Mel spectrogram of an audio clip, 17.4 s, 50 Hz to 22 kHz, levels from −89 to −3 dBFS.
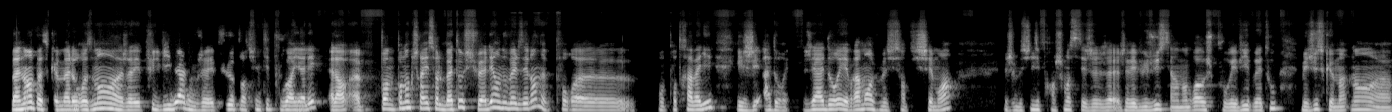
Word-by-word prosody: Ben 150 Hz, 0 st, +9 dB
non, 200 Hz, +5 st, +7 dB
parce 160 Hz, -4 st, +3 dB
que 145 Hz, -, -1 dB
malheureusement, 150 Hz, +5 st, +4 dB
heu, -, -, +4 dB
j'avais 135 Hz, 0 st, +2 dB
plus 140 Hz, +4 st, -6 dB
de -, -, -2 dB
visa 160 Hz, +8 st, +4 dB
donc 150 Hz, -7 st, -1 dB
j'avais 130 Hz, 0 st, 0 dB
plus 130 Hz, +6 st, -5 dB
l'opportunité 150 Hz, 0 st, -3 dB
de -, -, -8 dB
pouvoir 145 Hz, -2 st, +2 dB
y 140 Hz, -, +1 dB
aller. 210 Hz, +10 st, +1 dB
Alors, 135 Hz, +1 st, +2 dB
heu, -, -, 0 dB, 0.2 s
pendant 175 Hz, -2 st, +3 dB
pendant 200 Hz, +6 st, +3 dB
que 220 Hz, -, -6 dB
je -, -, -4 dB
travaillais 190 Hz, -1 st, +3 dB
sur 185 Hz, -1 st, 0 dB
le 160 Hz, -, 0 dB
bateau, 155 Hz, +9 st, +4 dB
je 230 Hz, -, -3 dB
suis 165 Hz, -, -1 dB
allé 155 Hz, +7 st, +5 dB
en 225 Hz, -, +3 dB
Nouvelle-Zélande, 190 Hz, -, 0 dB
pour 145 Hz, -2 st, -3 dB
heu, 130 Hz, -2 st, -3 dB, 0.3 s
pour 135 Hz, -2 st, -10 dB
pour 145 Hz, +3 st, -8 dB
travailler 155 Hz, +8 st, +1 dB, 0.3 s
et 135 Hz, -, -1 dB
j'ai 130 Hz, +3 st, -3 dB
adoré 130 Hz, -3 st, -4 dB, 0.2 s
J'ai 125 Hz, +6 st, 0 dB
adoré 160 Hz, +2 st, +3 dB
et -, -, +6 dB
vraiment 155 Hz, +5 st, +2 dB
je -, -, -16 dB
me 130 Hz, -1 st, -5 dB
suis 115 Hz, -, -11 dB
senti 135 Hz, -, -12 dB
chez 140 Hz, -, -2 dB
moi. 155 Hz, +8 st, -2 dB, 0.6 s
Je 125 Hz, +1 st, -8 dB
me 120 Hz, -, -5 dB
suis 120 Hz, +6 st, -6 dB
dit: 150 Hz, -, 0 dB
«Franchement, 130 Hz, +3 st, -6 dB
si 140 Hz, -2 st, -6 dB
j'a 120 Hz, +1 st, -4 dB
j'a 125 Hz, +2 st, -1 dB
j'avais 125 Hz, -1 st, 0 dB
vu 120 Hz, +1 st, -3 dB
juste, 155 Hz, +4 st, -1 dB
c'est 120 Hz, -, -7 dB
un 115 Hz, 0 st, -2 dB
endroit 135 Hz, +5 st, +1 dB
où -, -, 0 dB
je 140 Hz, -, -6 dB
pourrais 120 Hz, -1 st, -1 dB
vivre 140 Hz, +2 st, -2 dB
et 130 Hz, -, -1 dB
tout». 190 Hz, +9 st, -4 dB, 0.3 s
Mais, 130 Hz, -, -2 dB
juste 160 Hz, +6 st, -4 dB
que -, -, -3 dB
maintenant, 130 Hz, -2 st, -3 dB
145 Hz, 260 wpm, -22 LUFS, 130-160 Hz, 0.6 s, Ben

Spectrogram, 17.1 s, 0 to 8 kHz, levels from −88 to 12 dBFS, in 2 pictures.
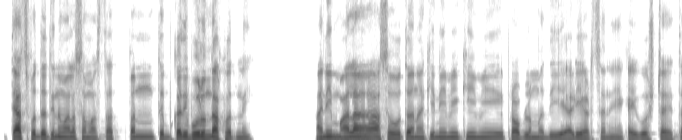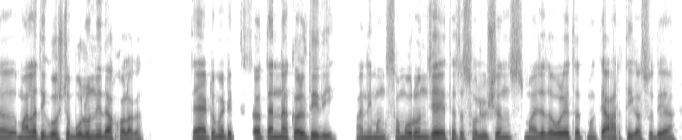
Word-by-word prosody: त्याच 130 Hz, +1 st, +7 dB
पद्धतीने 130 Hz, -2 st, +1 dB
मला 120 Hz, -1 st, +1 dB
समजतात, 100 Hz, -1 st, -4 dB, 0.2 s
पण 130 Hz, -1 st, -1 dB
ते 135 Hz, -, +2 dB
कधी 135 Hz, +1 st, +5 dB
बोलून 145 Hz, +1 st, +6 dB
दाखवत 120 Hz, -5 st, +3 dB
नाही. 95 Hz, -2 st, -6 dB, 0.8 s
आणि 125 Hz, +4 st, +3 dB
मला 120 Hz, +1 st, +4 dB, 0.2 s
असं 140 Hz, +3 st, -1 dB
होतं 130 Hz, -3 st, +1 dB
ना, 115 Hz, -, -2 dB
की 115 Hz, -, -3 dB
नेहमी 115 Hz, 0 st, -1 dB
की 115 Hz, -1 st, -2 dB
मी 110 Hz, -1 st, -2 dB
प्रॉब्लममध्ये 100 Hz, 0 st, -2 dB
आहे. 100 Hz, -1 st, +1 dB
अडी-अडचण 100 Hz, -1 st, -3 dB
आहे 90 Hz, -1 st, -7 dB
काही 100 Hz, 0 st, -2 dB
गोष्ट 105 Hz, +1 st, -4 dB
आहे. 95 Hz, -2 st, -1 dB
तर 115 Hz, +2 st, -1 dB
मला 120 Hz, +3 st, +2 dB
ती 135 Hz, -, +1 dB
गोष्ट 125 Hz, +1 st, -1 dB
बोलून 130 Hz, +2 st, +1 dB
नाही 135 Hz, -2 st, +2 dB
दाखवावं 110 Hz, -4 st, +2 dB
लागत. 90 Hz, 0 st, -8 dB, 0.6 s
ते 125 Hz, -, +1 dB
ऑटोमॅटिक 130 Hz, +4 st, -1 dB, 0.4 s
त्यांना 120 Hz, +2 st, +2 dB
कळते 115 Hz, +2 st, +4 dB
ती. 115 Hz, +4 st, -3 dB, 0.3 s
आणि 100 Hz, +2 st, -4 dB
मग 110 Hz, +1 st, -3 dB
समोरून 115 Hz, +4 st, 0 dB
जे 120 Hz, +1 st, +5 dB
आहे, 105 Hz, -, +5 dB
त्याचं 110 Hz, +1 st, -5 dB
सोल्युशन्स 105 Hz, +3 st, -4 dB
माझ्याजवळ 110 Hz, +1 st, +2 dB
येतात. 105 Hz, -3 st, +1 dB
मग 100 Hz, 0 st, -7 dB
ते -, -, +4 dB
आर्थिक 110 Hz, +2 st, -1 dB
असुद्या 95 Hz, -1 st, -2 dB
115 Hz, 185 wpm, -25 LUFS, 105-125 Hz, 0.8 s, त्याच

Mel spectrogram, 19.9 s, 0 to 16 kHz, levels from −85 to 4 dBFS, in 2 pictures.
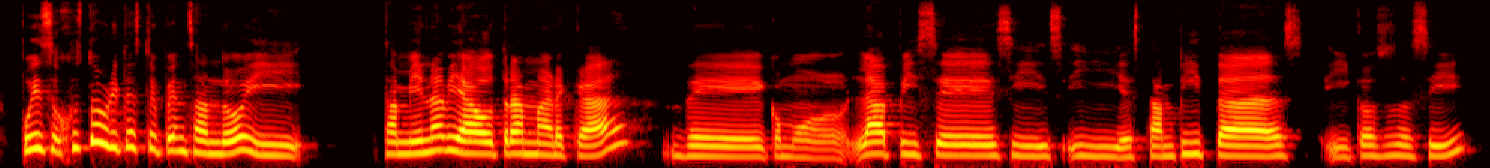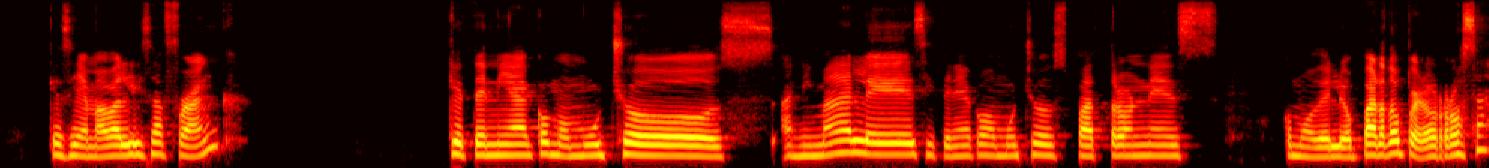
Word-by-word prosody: Pues, 300 Hz, 0 st, +2 dB
justo 335 Hz, -, 0 dB
ahorita 350 Hz, -5 st, +3 dB
estoy 335 Hz, -2 st, -5 dB
pensando 255 Hz, -2 st, +2 dB
y 205 Hz, -, -4 dB, 0.5 s
También 230 Hz, +2 st, 0 dB
había 255 Hz, -6 st, +6 dB
otra 230 Hz, +1 st, +3 dB
marca 200 Hz, -, 0 dB, 0.3 s
de 180 Hz, -3 st, -3 dB
como 165 Hz, -5 st, -8 dB
lápices, 205 Hz, -3 st, -1 dB
y 185 Hz, -1 st, -5 dB
s 185 Hz, -, -15 dB
y 180 Hz, -2 st, -8 dB
estampitas 185 Hz, 0 st, +1 dB
y 170 Hz, -, -11 dB
cosas 195 Hz, +1 st, -6 dB
así, 195 Hz, -, -6 dB, 0.4 s
que 205 Hz, -2 st, -3 dB
se 195 Hz, -, -2 dB
llamaba 185 Hz, 0 st, +2 dB
Lisa 210 Hz, +2 st, +1 dB
Frank. 215 Hz, -, -2 dB, 1.5 s
Que 225 Hz, -, +5 dB
tenía 205 Hz, 0 st, 0 dB
como 210 Hz, -3 st, -1 dB
muchos 195 Hz, -2 st, +2 dB
animales 215 Hz, +2 st, 0 dB
y 200 Hz, -, -8 dB
tenía 185 Hz, +1 st, -6 dB
como 200 Hz, -1 st, -4 dB
muchos 195 Hz, +1 st, -5 dB
patrones 195 Hz, -, -3 dB, 0.4 s
como 185 Hz, -3 st, -5 dB
de 175 Hz, 0 st, +1 dB
leopardo, 205 Hz, +6 st, +5 dB
pero 180 Hz, -5 st, +3 dB
rosa. 210 Hz, +10 st, 0 dB
195 Hz, 120 wpm, -24 LUFS, 185-225 Hz, 1.5 s, había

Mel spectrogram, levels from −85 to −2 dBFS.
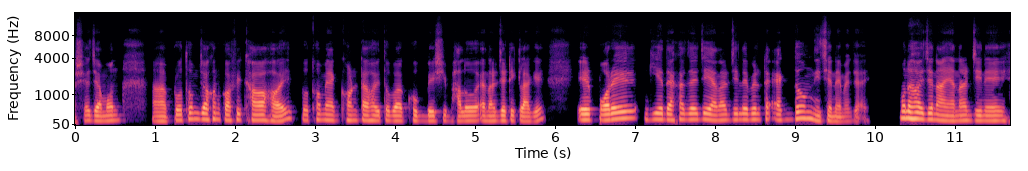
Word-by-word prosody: আসে। 100 Hz, +6 st, -6 dB
যেমন 125 Hz, +1 st, +2 dB, 0.5 s
আ -, -, 0 dB, 0.2 s
১ম 140 Hz, +4 st, -1 dB
যখন 155 Hz, +1 st, +1 dB
কফি 135 Hz, +2 st, +1 dB
খাওয়া 135 Hz, -1 st, +4 dB
হয়, 120 Hz, +2 st, +3 dB, 0.2 s
১ম 140 Hz, +2 st, -4 dB
এক 125 Hz, -, -4 dB
ঘন্টা 135 Hz, -1 st, -1 dB
হয়তোবা 125 Hz, -1 st, +1 dB
খুব 125 Hz, -2 st, -2 dB
বেশি 120 Hz, +1 st, -2 dB
ভালো 120 Hz, 0 st, 0 dB, 0.2 s
এনার্জেটিক 125 Hz, +1 st, -1 dB
লাগে। 115 Hz, +3 st, -1 dB, 0.6 s
এরপরে 145 Hz, +1 st, +5 dB, 0.4 s
গিয়ে 155 Hz, 0 st, +1 dB
দেখা 145 Hz, +2 st, 0 dB
যায় 155 Hz, 0 st, +3 dB
যে -, -, +2 dB
এনার্জি 140 Hz, +2 st, -2 dB
লেভেল 150 Hz, 0 st, +1 dB
টা -, -, 0 dB
একদম 150 Hz, +6 st, -1 dB
নিচে 125 Hz, 0 st, -3 dB
নেমে 110 Hz, +1 st, -5 dB
যায়। -, -, -10 dB, 0.4 s
মনে 185 Hz, -1 st, +6 dB
হয় 165 Hz, -2 st, +5 dB
যে, 155 Hz, -, +5 dB
"না 130 Hz, -, +3 dB, 0.2 s
এনার্জি 130 Hz, 0 st, -1 dB
নেই 125 Hz, 0 st, +1 dB
135 Hz, 180 wpm, -23 LUFS, 125-150 Hz, 0.6 s, মনে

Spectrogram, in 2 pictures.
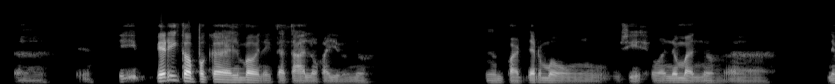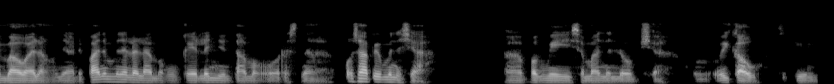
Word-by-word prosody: Ah, -, -, -15 dB, 0.4 s
eh, -, -, -16 dB, 0.3 s
eh, 350 Hz, 0 st, -6 dB
pero 205 Hz, -, +9 dB
ikaw 195 Hz, -, +11 dB
'pagka 120 Hz, -1 st, +5 dB
halimbawa 105 Hz, -2 st, +3 dB
nagtatalo 85 Hz, -2 st, -2 dB
kayo, 80 Hz, -1 st, -8 dB
'no 85 Hz, 0 st, -13 dB, 1.2 s
Ng 90 Hz, -1 st, -8 dB
partner 85 Hz, +5 st, 0 dB
mo 95 Hz, -, 0 dB, 0.6 s
kung -, -, -24 dB
si -, -, -6 dB
kung 90 Hz, -1 st, -5 dB
ano 95 Hz, +2 st, 0 dB
man 85 Hz, -2 st, 0 dB
'no. 90 Hz, 0 st, -7 dB, 0.2 s
Ah, 80 Hz, -1 st, -12 dB, 0.6 s
halimbawa 95 Hz, -1 st, +1 dB
lang 85 Hz, -2 st, -5 dB
kunyari, 85 Hz, -1 st, -8 dB
pa'no 115 Hz, +3 st, +3 dB
mo 120 Hz, -, -5 dB
nalalaman 100 Hz, -5 st, -1 dB
kung 90 Hz, -3 st, -14 dB
kailan 95 Hz, 0 st, -1 dB
'yong 90 Hz, -1 st, -7 dB
tamang 85 Hz, 0 st, -6 dB
oras 85 Hz, -, -7 dB
na 85 Hz, +5 st, -10 dB
kausapin 135 Hz, -4 st, +2 dB
mo 115 Hz, -, -1 dB
na 100 Hz, -3 st, -5 dB
siya? -, -, -4 dB, 0.8 s
Ah, 90 Hz, 0 st, -6 dB
'pag 100 Hz, +2 st, -2 dB
may 90 Hz, -2 st, -1 dB
sama 90 Hz, 0 st, -3 dB
ng 90 Hz, -1 st, -6 dB
loob 85 Hz, -2 st, -3 dB
siya -, -, -4 dB, 0.3 s
o 80 Hz, +4 st, -9 dB
ikaw, 85 Hz, -4 st, +2 dB, 0.2 s
sa -, -, -21 dB
tingin 90 Hz, -2 st, -7 dB
mo? -, -, -39 dB
90 Hz, 170 wpm, -25 LUFS, 85-100 Hz, 1.2 s, ikaw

